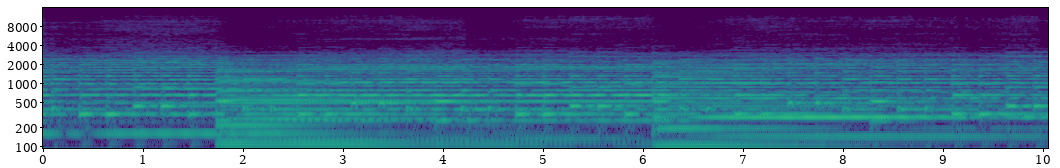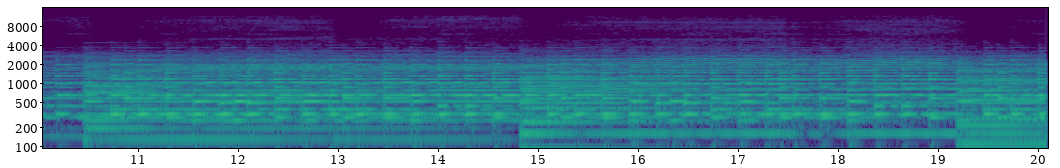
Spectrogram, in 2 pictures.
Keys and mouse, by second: 0.7 g, 1.0 click, 1.1 r, 1.7 click, 2.1 g, 2.1 click, 2.2 r, 2.5 click, 2.8 g, 2.9 click, 3.0 ctrl+middle click, 3.8 right click, 4.0 l, 4.5 s, 5.4 click, 5.5-7.0 shift+middle drag, 7.0 p, 7.3 Tab, 7.4 right click, 8.2 shift+right click, 8.9 ctrl+j, 9.4 middle click, 10.0 click, 10.5 click, 10.8 Tab, 11.0-13.8 middle drag, 11.3 a, 12.5 Tab, 13.8 click, 14.4 Tab, 14.6 ctrl+middle click, 15.1 ctrl+r, 15.4 right click, 15.8 ctrl+b, 16.9 right click, 17.3 click, 17.9 ctrl+b, 18.8 shift+click, 19.2 ctrl+r.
